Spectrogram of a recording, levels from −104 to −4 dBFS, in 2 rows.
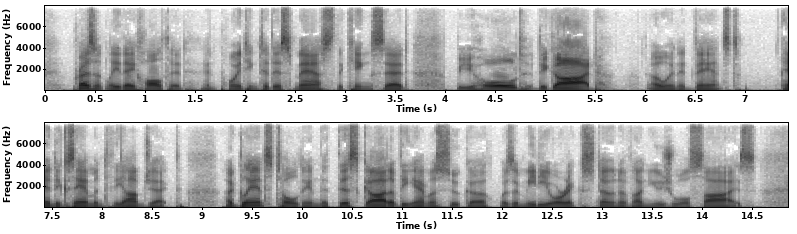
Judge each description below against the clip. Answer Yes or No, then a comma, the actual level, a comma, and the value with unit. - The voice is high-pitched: No, low, 115 Hz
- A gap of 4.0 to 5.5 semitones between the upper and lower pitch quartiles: No, average, 3.1 semitones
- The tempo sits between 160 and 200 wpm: No, average, 150 wpm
